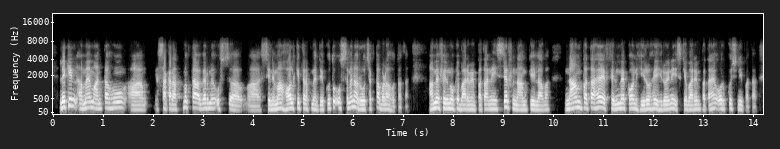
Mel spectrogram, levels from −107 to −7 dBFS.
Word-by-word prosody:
लेकिन 200 +6 +4
मैं 180 +3 +3
मानता 165 -1 +1
हूँ 180 +2 -1 0.3
अ, 135 0 0 0.3
सकारात्मकता 160 +6 0
अगर 165 0 +1
मैं 170 0 -1
उस 165 0 -7
अ, 120 -2 -2
सिनेमा 145 +7 +1
हाल 165 +2 +5
की - - +4
तरफ 160 -3 -1
में 140 -3 -2
देखूँ 135 +5 -3
तो - - +3
उस 180 -3 -3
समय 185 +2 0
ना 210 - +3
रोचकता 160 +6 0
बड़ा 145 -1 +1
होता 115 -6 -6
था। - - -19 0.4
हमें 180 0 +4
फ़िल्मों 165 -2 +2
के 160 - -1
बारे 145 -1 +1
में 140 -1 -1
पता 140 +2 -1
नहीं 150 0 -1
सिर्फ़ 160 +4 0
नाम 135 -1 0
के 145 +2 -1
अलावा, 135 0 -1 0.3
नाम 185 +6 +4
पता 175 0 +2
है 190 0 +5
फ़िल्म 155 -1 0
में 165 0 +3
कौन 160 0 +1
हीरो 140 +3 +2
है - - +3
हीरोइन 140 +3 0
है 160 - 0
इसके 145 +2 -4
बारे 135 +1 +1
में 145 - -6
पता 135 +2 -2
है 170 - 0
और 155 -1 +1
कुछ 160 -3 -6
नहीं 140 -2 -3
पता। 105 -1 -11
150 Hz, 230 wpm, -18 LUFS, 140-170 Hz, 0.4 s, हाल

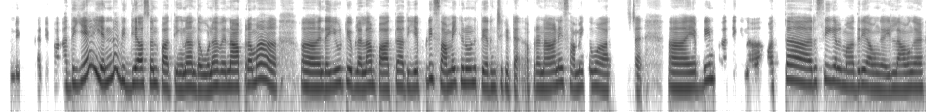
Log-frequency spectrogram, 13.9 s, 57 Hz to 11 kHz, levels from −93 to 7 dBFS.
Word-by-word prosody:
கண்டிப்பா, 320 +1 -11 0.2
கண்டிப்பா. 195 - -16
அது 205 +2 -4 0.2
ஏன் 470 +5 +1
என்ன 270 - +1
வித்தியாசம்ன்னு 215 +1 +2
பாத்தீங்கன்னா, 180 0 +1
அந்த 175 -1 0
உணவு 195 +2 +2
நான் 195 0 +6
அப்பறமா 215 +7 +1 0.6
அ - - +3 0.2
இந்த 185 0 +1
யூடியூப் 210 -2 +1
லலாம் 195 +2 +1
பாத்த 180 0 +1
அது 185 0 -5
எப்பிடி 235 +9 -2
சமைக்கணுன்னு 220 +3 +1
தெரிஞ்சுக்கிட்டேன். 185 -1 -4
அப்புறம் 180 +2 -3
நானே 195 +5 +1
சமைக்கவும் 190 +1 -3
ஆரம்பிச்சுட்டேன். 170 - -9 0.4
அ, - - 0 0.3
எப்பிடின்னு 245 +9 -2
பாத்தீங்கன்னா, 340 - -13 0.2
மத்த 285 - -10 0.4
அரிசிகள் 230 +1 -2
மாதிரி 195 +2 -1
அவுங்க 175 -1 -2
இல்ல. 180 0 -2
அவுங்க 185 +1 -1
195 Hz, 140 wpm, -23 LUFS, 185-220 Hz, 0.6 s, நான்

